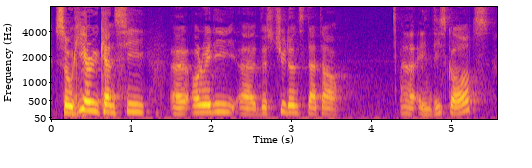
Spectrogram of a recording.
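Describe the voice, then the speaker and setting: Guy presenting a phd program in english, kinda high voice, lots of uh and restarts. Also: a little mellow. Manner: halting, frequent fillers and restarts. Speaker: program director. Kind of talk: information session presentation.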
